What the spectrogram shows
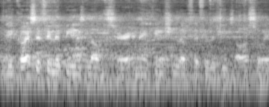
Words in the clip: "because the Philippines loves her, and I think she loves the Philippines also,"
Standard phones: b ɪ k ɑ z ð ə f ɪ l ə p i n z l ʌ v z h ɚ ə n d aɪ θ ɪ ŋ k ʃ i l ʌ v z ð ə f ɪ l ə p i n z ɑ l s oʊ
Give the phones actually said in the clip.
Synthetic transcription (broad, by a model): b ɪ k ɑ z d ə f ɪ l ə p i n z l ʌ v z h ɚ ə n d aɪ t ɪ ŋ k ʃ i l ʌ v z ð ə f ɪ l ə p i n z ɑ l s oʊ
